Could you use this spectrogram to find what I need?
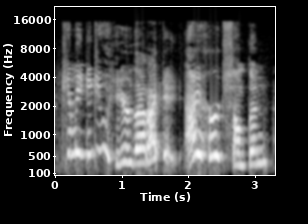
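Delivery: put-on high, wavering old-man voice; mock a deaf old man. Mocking old men on a boat asking Jimmy about a noise.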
